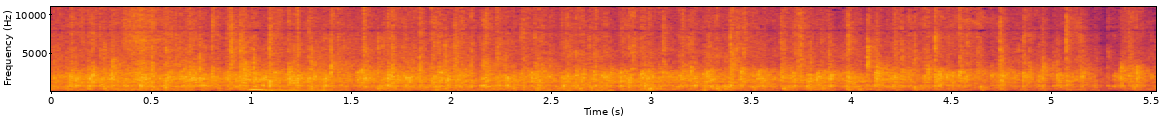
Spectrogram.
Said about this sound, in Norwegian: Vi gir dere en applaus.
